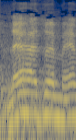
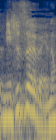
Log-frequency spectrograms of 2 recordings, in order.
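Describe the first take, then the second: First: It is said with a Cantonese accent. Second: It is said in standard Mandarin pronunciation.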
